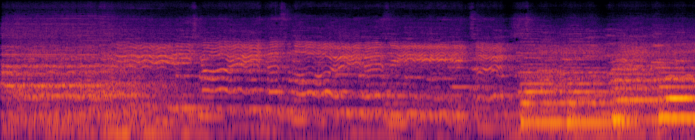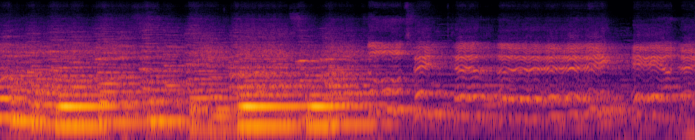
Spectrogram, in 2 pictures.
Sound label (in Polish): tenorzy; cardillac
